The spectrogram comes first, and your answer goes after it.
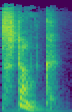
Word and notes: stunk: British English

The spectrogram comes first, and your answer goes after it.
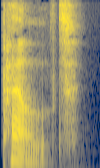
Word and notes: pelt: British English

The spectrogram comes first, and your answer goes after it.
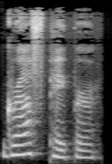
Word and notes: graph paper: American English

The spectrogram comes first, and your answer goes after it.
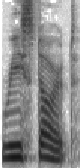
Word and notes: restart: American English

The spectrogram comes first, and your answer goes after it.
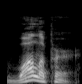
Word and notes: walloper: British English

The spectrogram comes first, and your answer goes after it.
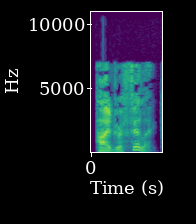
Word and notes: hydrophilic: British English

